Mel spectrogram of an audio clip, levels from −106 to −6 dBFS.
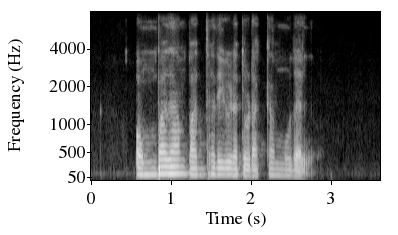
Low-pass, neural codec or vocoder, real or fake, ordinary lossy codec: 7.2 kHz; codec, 16 kHz, 16 kbps, FreqCodec, smaller model; fake; Opus, 32 kbps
